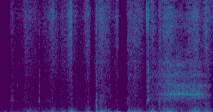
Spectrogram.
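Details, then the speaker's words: Speaker's own audible stomach rumbling during a livestream, attributed to tummy troubles: irregular low, deep, muffled gurgling and rumbling bursts with faint background hiss; borborygmi. "Did you hear that? That is a sound of an angry stomach. Someone is asking for a time out."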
